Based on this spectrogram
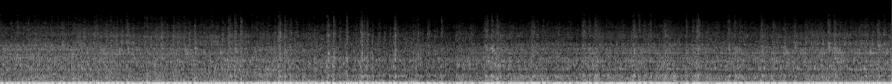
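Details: Freshly built 408 stroker small-block Ford Windsor on break-in oil, warm: deep, steady idle with an even lumpy beat and no knocks or ticks; fresh engine idling cleanly.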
